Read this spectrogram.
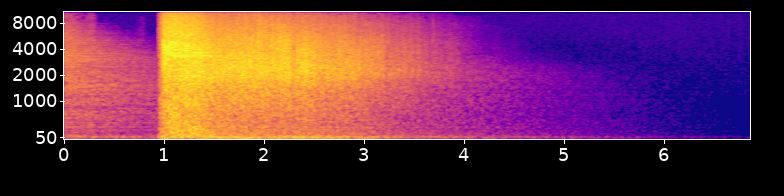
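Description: A heavy boom hits and slowly rumbles away.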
